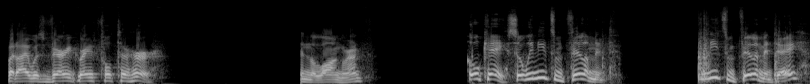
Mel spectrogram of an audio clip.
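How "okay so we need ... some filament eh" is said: higher, lilting Canadian with a tag "eh"; jokey Canadian sing-song; Canadian accent. Acted. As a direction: play up the Canadian twang. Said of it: "Sound all Canadian".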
